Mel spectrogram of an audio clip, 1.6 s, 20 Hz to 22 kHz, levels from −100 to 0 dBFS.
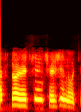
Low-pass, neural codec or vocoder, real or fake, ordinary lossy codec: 7.2 kHz; codec, 16 kHz, 2 kbps, X-Codec, WavLM features, trained on Multilingual LibriSpeech; fake; MP3, 48 kbps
